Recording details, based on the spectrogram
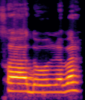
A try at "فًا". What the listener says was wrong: دوبارہ سیٹی جیسی آواز نہیں آنی چاہیے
